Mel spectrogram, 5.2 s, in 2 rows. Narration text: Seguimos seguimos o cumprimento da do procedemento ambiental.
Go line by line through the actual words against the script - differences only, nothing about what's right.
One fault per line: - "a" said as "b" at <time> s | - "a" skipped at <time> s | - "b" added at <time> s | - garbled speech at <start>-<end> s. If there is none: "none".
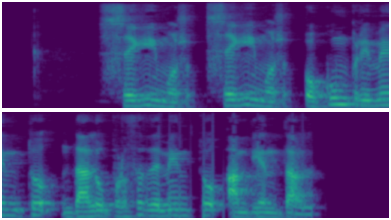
none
